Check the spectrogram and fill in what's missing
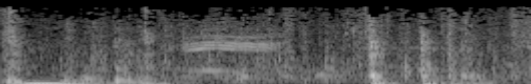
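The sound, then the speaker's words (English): A single sheep bleats once with a short, quavering cry, set against a rumbling background with a few soft knocks afterward. “That's a blooming sheep making a row, Sam.”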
